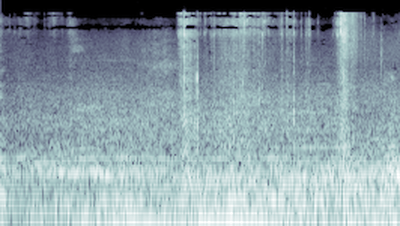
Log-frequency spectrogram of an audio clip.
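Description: A running motor with a steady low hum, and a couple of brief clicks, one about halfway through and one near the end.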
